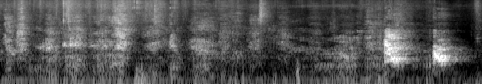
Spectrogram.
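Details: Rottweiler from a breeding pair, a male and female kept together: two sharp, loud barks close together near the end, preceded by several seconds of muffled background noise and softer indistinct sounds.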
